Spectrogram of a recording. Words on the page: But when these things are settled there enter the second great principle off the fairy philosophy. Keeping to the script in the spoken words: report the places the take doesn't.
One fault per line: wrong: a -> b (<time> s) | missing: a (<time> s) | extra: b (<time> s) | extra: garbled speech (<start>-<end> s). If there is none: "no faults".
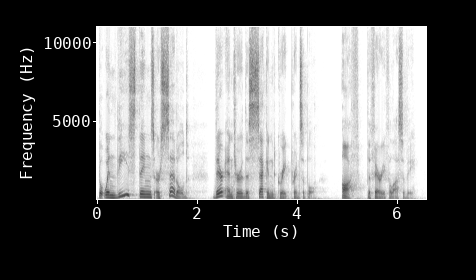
no faults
